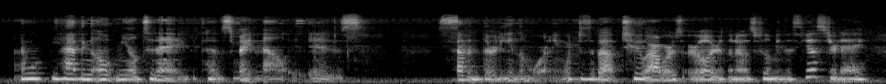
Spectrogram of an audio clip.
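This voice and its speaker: A woman at a moderate pace with noticeable background noise. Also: big swings in loudness. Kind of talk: casual get-ready-with-me talk to camera. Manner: calm.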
